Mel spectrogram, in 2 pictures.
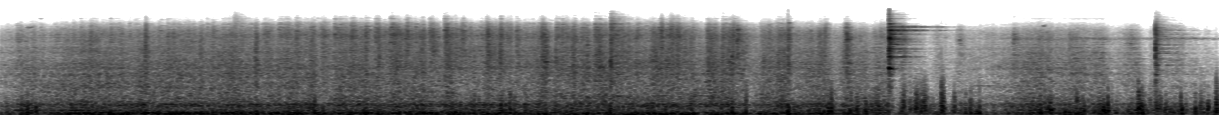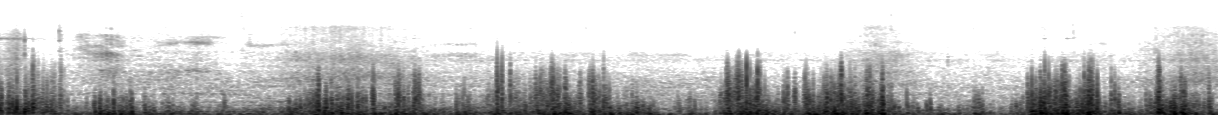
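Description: Freight cars rolling past close by, wheels clattering over the rail joints, with a brief high wheel squeal about eleven seconds in. The rolling noise stops at about fifteen seconds and gives way to quieter, uneven gusts of rumbling noise.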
